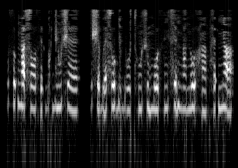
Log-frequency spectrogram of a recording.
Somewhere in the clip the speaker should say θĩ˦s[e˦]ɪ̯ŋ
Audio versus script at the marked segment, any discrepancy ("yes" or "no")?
yes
